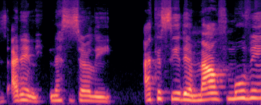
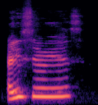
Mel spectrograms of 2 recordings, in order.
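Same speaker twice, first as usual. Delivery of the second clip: shocked; 10 semitones higher than usual. Real, not acted. Shocked reaction to comment.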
